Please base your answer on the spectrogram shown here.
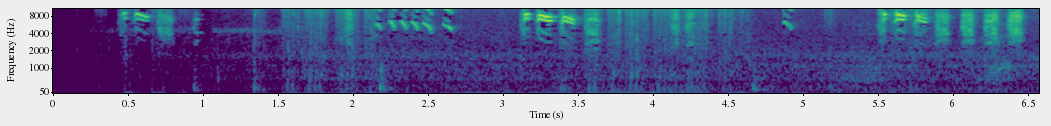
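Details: Blue tit chick fed by its parents at a window in Bayreuth, Germany, in June 2015; very high, thin, rapid buzzy chittering notes in quick clusters, with clicks and taps between them and a faint background hiss.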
